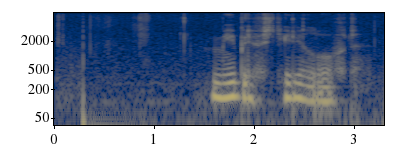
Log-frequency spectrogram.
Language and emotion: Russian, sad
